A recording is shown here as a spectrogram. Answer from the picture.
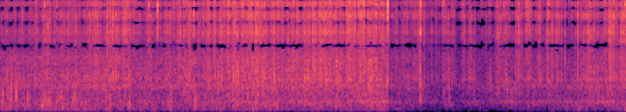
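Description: Riding noise from a moving road bicycle, picked up by a phone mic clamped to the handlebars: a steady rush of tyres on asphalt and air over the mic, broken by many small clicks and knocks. It drops noticeably quieter about four seconds in.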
